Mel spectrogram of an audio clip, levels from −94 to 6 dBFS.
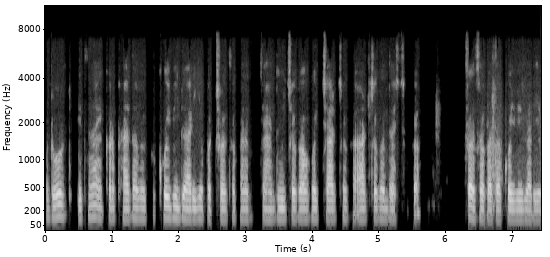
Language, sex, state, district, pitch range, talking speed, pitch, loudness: Bhojpuri, male, Bihar, Saran, 110-115 Hz, 265 wpm, 110 Hz, -20 LUFS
